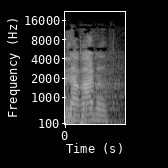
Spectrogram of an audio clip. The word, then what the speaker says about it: Lagarde: Por la Lagarde. ¿Cómo es que se pronuncia esto? Bueno, en Lagarde. Pues la señora Lagarde.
